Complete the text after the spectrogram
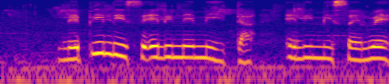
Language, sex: Xhosa, female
